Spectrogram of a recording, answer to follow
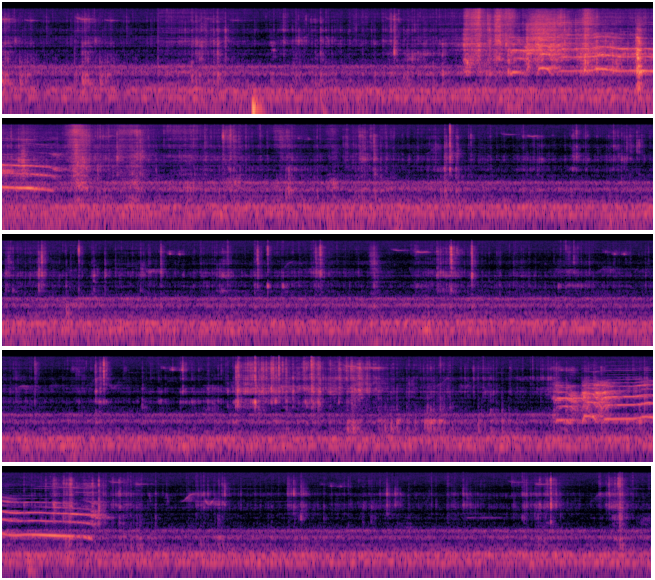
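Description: A rooster crowing twice, each crow about two seconds long, the first about five seconds in and the second about twenty-five seconds in, over a steady low background hum. There is a single sharp click about two and a half seconds in.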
